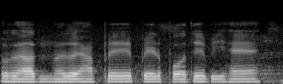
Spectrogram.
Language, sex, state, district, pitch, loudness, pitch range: Hindi, male, Jharkhand, Deoghar, 125 Hz, -17 LUFS, 125-130 Hz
